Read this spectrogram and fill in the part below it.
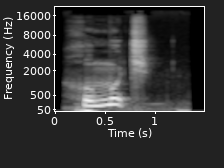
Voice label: "Jumuch'", Quiché; ochenta; eighty; INALI; UTexas; Números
